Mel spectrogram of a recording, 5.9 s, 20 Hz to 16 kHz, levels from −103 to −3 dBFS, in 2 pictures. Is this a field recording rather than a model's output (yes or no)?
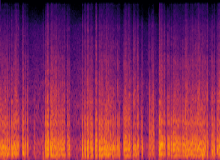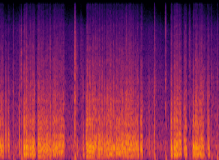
no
